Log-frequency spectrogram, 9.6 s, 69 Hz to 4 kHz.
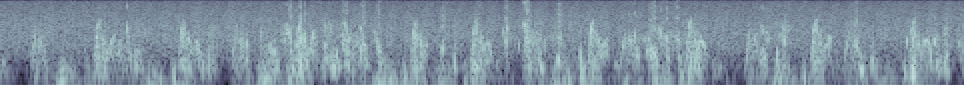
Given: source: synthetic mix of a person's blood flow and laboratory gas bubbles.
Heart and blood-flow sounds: Doppler ultrasound of blood flow; precordium
1.23-1.46 s: bubbles
1.93-2.20 s: bubbles
2.38-2.45 s: bubbles
2.56-3.08 s: bubbles
3.21-3.53 s: bubbles
3.57-3.85 s: bubbles
4.38-4.58 s: bubbles
4.98-5.10 s: bubbles
5.14-5.65 s: bubbles
5.76-5.84 s: bubbles
6.21-7.02 s: bubbles
7.58-7.92 s: bubbles
8.52-8.78 s: bubbles
9.03-9.10 s: bubbles
9.24-9.50 s: bubbles
9.56-9.65 s: bubbles
From the record:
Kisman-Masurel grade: 332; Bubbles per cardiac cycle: rolling drumbeat, 9 or more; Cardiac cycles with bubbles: 50 to 99%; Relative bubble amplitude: moderate (0.250 to 0.450); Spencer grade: 3 (all of the cardiac periods contain showers or single bubble signals, but not dominating or overriding the cardiac motion signals); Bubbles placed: anywhere in the cardiac cycle

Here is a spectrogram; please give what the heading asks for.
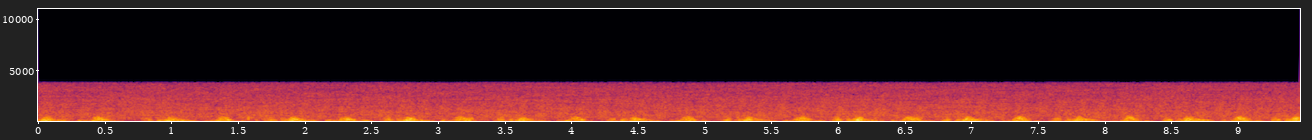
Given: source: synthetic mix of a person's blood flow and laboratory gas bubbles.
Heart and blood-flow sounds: Doppler ultrasound of blood flow; precordium
1.54-1.76 s: bubbles
From the record:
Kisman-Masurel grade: 121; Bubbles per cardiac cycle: 1 to 2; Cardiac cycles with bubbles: 10 to 50%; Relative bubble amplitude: barely perceptible (0.100 to 0.250); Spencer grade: 2 (many but less than half of the cardiac periods contain bubble signals, singularly or in groups); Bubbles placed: only in the low amplitude regions of the cardiac cycle

